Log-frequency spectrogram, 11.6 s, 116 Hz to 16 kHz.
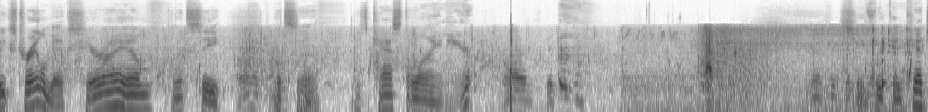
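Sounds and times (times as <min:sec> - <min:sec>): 
speech: 0:00.0 - 0:08.2, 0:10.1 - 0:11.6
wind: 0:00.0 - 0:11.6
motorboat engines putt-putting on a pond: 0:00.6 - 0:11.6
voice: 0:05.4 - 0:05.9.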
